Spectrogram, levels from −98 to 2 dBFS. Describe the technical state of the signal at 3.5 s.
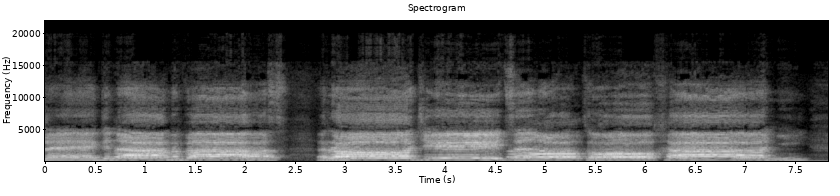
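At 3.5 s the signal is intact, with no audible fault at that point.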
